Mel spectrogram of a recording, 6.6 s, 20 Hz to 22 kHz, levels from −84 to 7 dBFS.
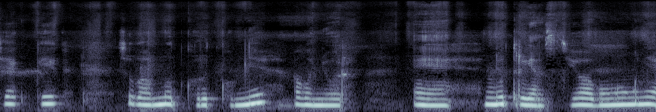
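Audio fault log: Nothing to log here, as the speech runs along with no faults turning up anywhere in it.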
